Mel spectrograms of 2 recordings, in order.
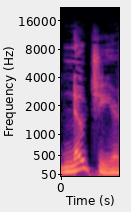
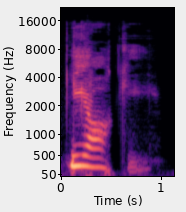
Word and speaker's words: gnocchi: It is not gnocchi. It's gnocchi. Please say it correctly. Gnocchi.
